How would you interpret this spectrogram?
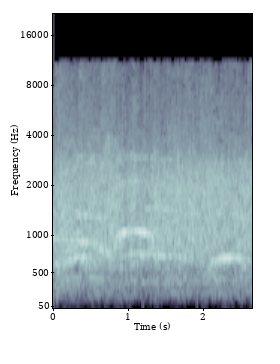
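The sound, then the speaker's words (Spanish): Sustained applause from a crowd, dense and steady clapping filling the whole stretch at a fairly loud, even level, with a few faint whistles or cheers mixed in. “Ojo, el IMARD ahí, joder, un aplauso para esta señora que es que...”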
